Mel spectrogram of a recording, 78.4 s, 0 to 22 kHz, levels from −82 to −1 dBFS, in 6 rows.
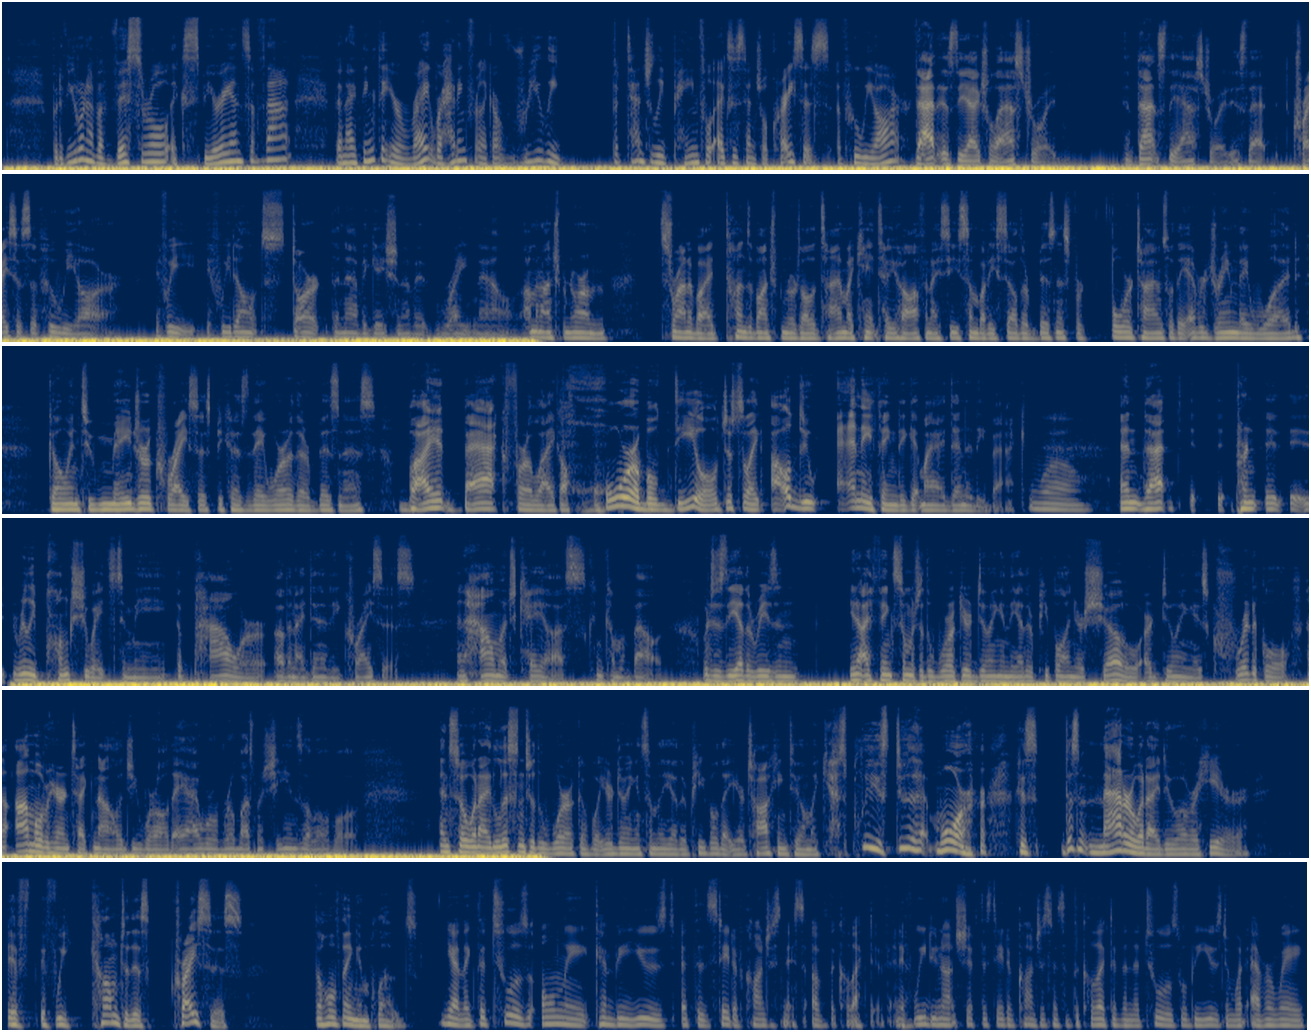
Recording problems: low rumble; noticeable; until 18 s and from 39 to 58 s; 10 dB below the speech

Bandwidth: 14.5 kHz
